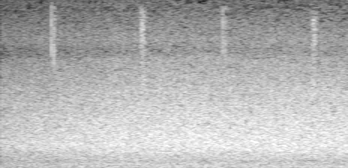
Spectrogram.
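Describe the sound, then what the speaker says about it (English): Roaring waterfall at the Ardent cascade by frozen Lake Montriond, a loud, steady broadband rush of falling water filling the whole stretch without a break, close and constant. "we reach the waterfall"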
